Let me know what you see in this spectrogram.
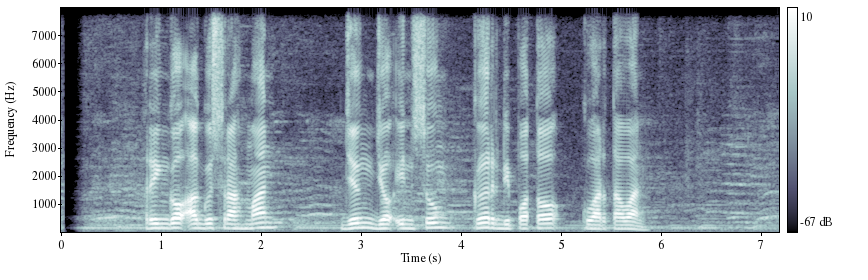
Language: Sundanese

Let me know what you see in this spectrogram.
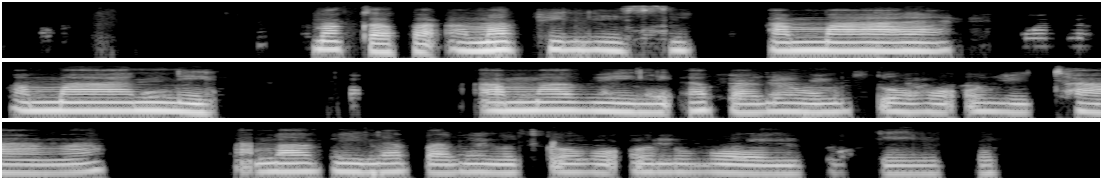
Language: North Ndebele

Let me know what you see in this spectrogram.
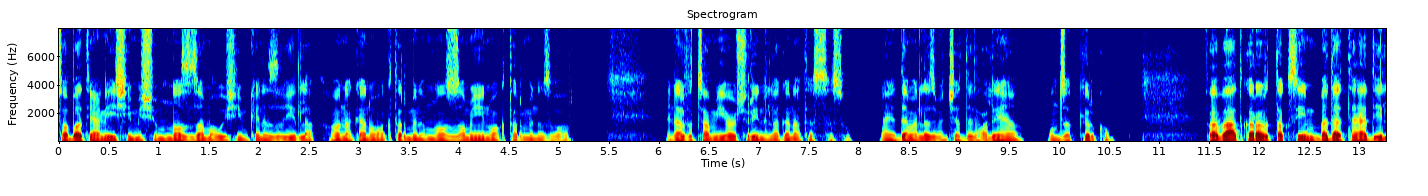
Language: Arabic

